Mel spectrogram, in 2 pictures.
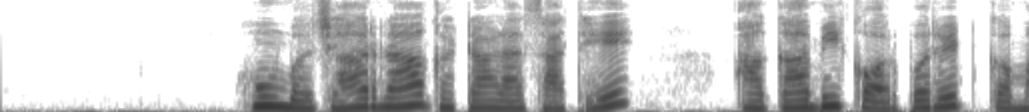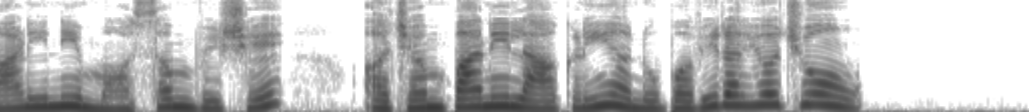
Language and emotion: Gujarati, fearful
